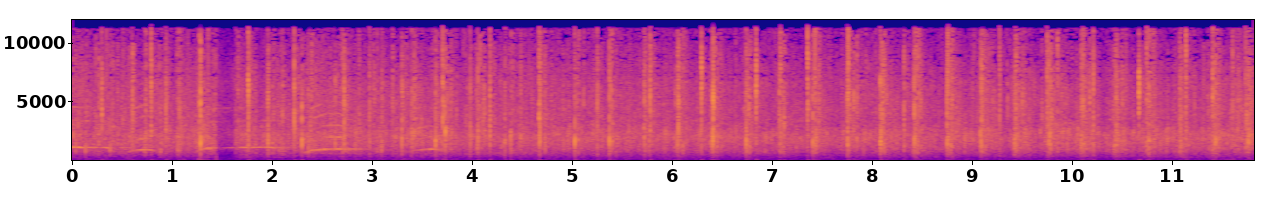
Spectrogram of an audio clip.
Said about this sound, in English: Keep clapping.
